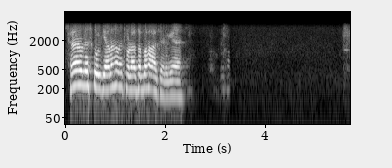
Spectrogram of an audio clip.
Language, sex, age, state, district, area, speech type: Dogri, male, 18-30, Jammu and Kashmir, Samba, rural, conversation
